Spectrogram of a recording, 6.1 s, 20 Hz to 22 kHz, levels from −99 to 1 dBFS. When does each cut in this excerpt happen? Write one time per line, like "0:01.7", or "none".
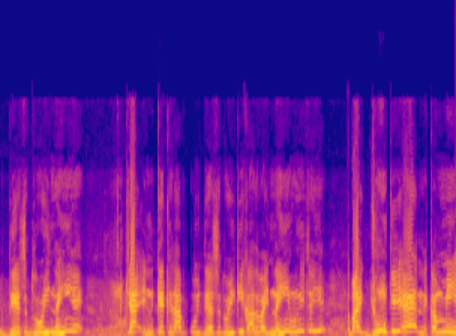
0:04.6

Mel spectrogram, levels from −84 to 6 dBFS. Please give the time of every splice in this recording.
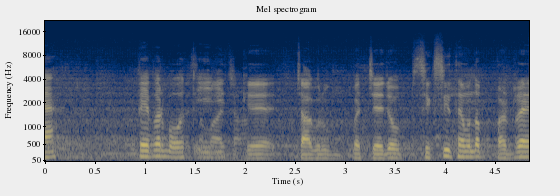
0:01.7

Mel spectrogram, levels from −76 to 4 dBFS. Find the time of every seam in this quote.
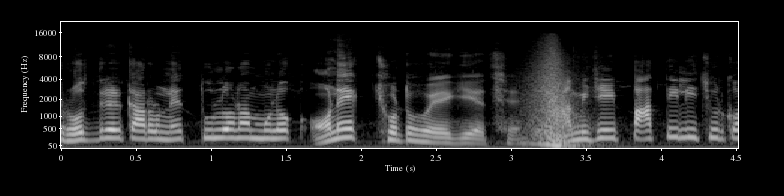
none

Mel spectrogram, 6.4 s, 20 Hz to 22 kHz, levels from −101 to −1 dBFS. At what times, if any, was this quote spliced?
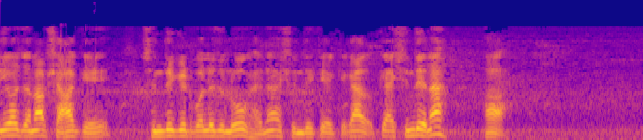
none

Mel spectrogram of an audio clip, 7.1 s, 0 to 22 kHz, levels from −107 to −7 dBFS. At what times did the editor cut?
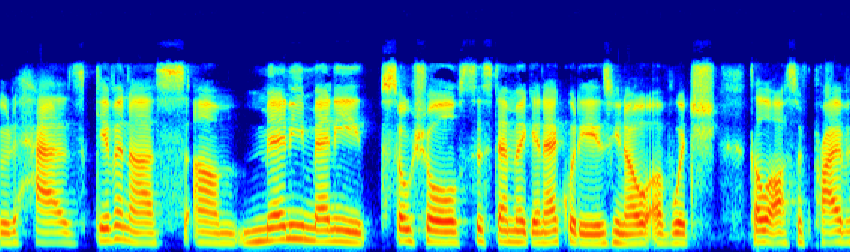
none

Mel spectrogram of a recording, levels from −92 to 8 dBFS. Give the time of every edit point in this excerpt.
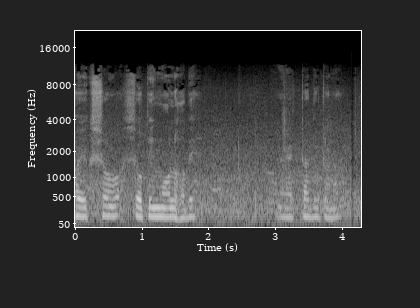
none

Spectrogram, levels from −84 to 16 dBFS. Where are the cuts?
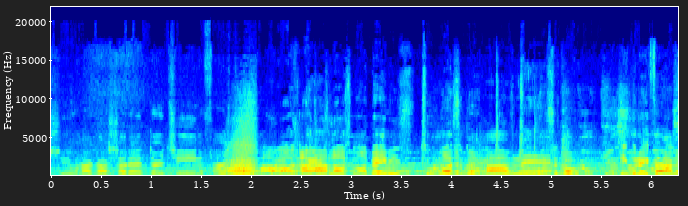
0:02.1

